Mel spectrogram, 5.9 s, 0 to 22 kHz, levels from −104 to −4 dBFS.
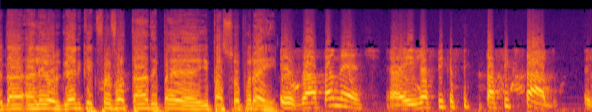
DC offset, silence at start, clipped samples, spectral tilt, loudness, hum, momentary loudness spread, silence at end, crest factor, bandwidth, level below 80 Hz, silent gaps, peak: under 0.1%; 0 s; under 0.1%; -5.5 dB/octave; -19 LUFS; none; 6 LU; 0 s; 8 dB; 15 kHz; -34 dBFS; none; -10 dBFS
